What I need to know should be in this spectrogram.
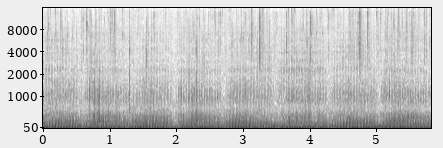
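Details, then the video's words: Low vibrating cat purr with regular breathing swells, mixed with crisp crackling fireplace sounds in a cozy ASMR recording meant for deep sleep and relaxing. "Purring Cat with Cozy Crackling Fireplace Sound"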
